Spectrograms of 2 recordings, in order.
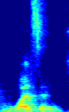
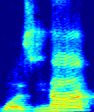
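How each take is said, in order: First: It is said as one contracted word. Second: It is said as two separate full words. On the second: "the long form"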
